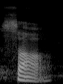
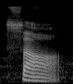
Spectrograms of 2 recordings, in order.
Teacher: ज़ुबान की नोक को दोनों दांतों के दरमियान रखो और नरमी से अदा करो सा। Put your tip of your tongue between your teeth and से सॉफ्टली सा।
